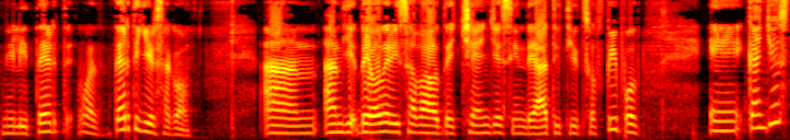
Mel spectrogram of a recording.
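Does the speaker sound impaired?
No.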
